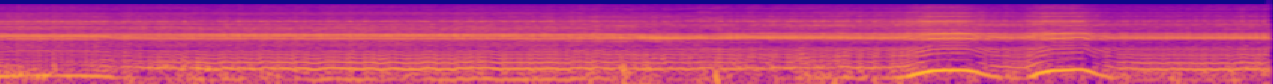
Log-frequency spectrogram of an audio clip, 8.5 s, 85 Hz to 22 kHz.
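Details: Traxxas Revo 3.3 nitro RC truck engine: high buzzy two-stroke note steady at fast idle, two quick blips around six seconds; running cleanly. Engine good; transmission, stripped spur gear, starter motor and one-way bearing need replacing.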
